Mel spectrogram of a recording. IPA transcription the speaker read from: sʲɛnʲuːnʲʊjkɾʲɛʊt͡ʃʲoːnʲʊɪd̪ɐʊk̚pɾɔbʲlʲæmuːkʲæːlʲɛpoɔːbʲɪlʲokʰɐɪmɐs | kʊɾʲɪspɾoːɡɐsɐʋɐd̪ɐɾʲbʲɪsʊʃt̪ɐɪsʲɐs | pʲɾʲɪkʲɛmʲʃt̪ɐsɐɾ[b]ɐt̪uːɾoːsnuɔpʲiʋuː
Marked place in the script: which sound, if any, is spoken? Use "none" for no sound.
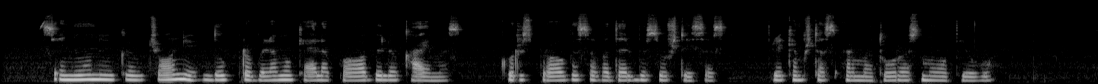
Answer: m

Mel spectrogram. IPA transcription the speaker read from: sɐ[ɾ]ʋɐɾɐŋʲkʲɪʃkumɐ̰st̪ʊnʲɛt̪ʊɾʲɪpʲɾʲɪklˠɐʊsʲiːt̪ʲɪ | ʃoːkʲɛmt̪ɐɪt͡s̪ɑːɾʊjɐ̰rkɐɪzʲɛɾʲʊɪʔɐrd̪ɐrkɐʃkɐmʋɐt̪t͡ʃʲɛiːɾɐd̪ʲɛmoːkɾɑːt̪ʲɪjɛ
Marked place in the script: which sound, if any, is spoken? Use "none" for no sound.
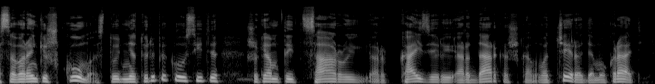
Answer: none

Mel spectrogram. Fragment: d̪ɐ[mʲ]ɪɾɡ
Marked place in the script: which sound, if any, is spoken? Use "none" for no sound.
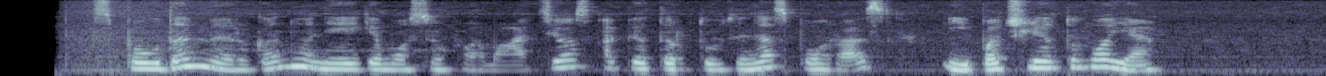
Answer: mʲ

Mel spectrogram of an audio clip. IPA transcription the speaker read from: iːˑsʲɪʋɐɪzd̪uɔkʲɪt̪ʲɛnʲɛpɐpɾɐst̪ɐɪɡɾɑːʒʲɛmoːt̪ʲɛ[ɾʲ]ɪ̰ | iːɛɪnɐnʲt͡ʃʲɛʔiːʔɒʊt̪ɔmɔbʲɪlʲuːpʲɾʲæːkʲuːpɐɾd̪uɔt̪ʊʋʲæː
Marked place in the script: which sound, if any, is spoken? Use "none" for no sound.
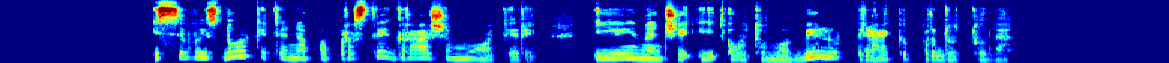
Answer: ɾʲ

